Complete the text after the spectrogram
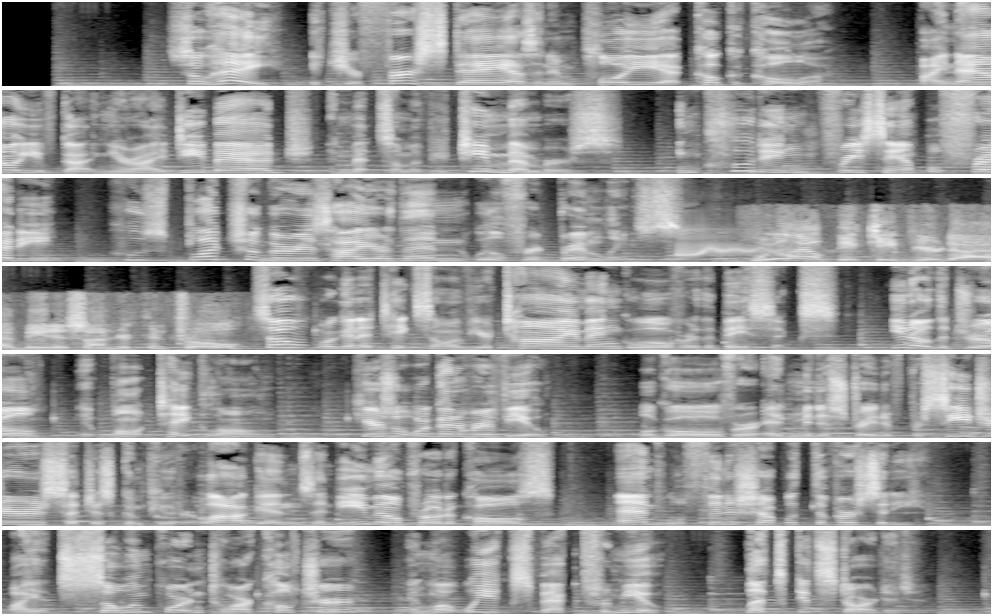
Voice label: E-Learning

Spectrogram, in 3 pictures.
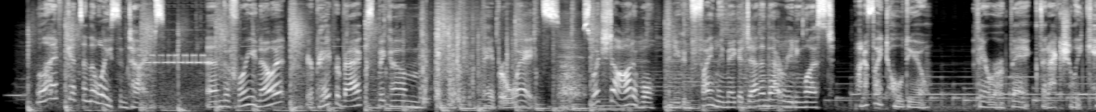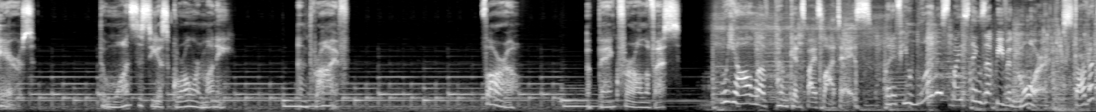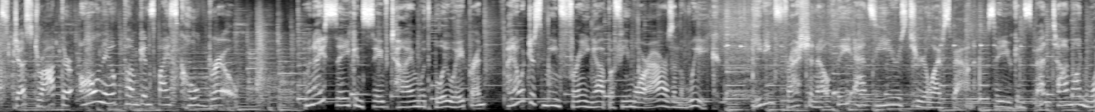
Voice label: Commercial, en US

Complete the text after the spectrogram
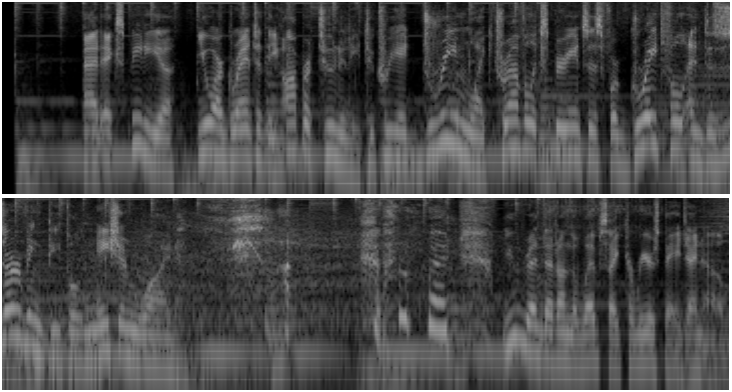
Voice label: E-Learning

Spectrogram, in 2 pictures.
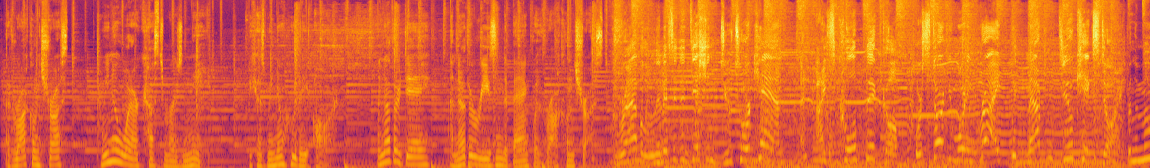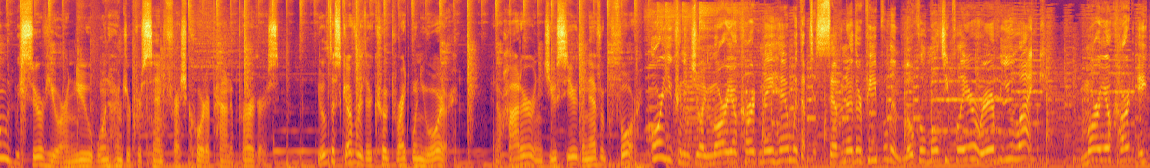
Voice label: US Commercial

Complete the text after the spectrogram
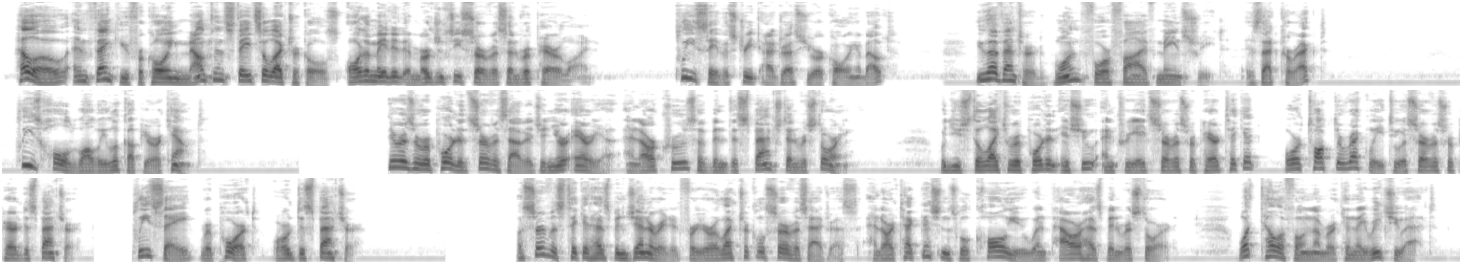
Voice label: Voice Actor Phone System

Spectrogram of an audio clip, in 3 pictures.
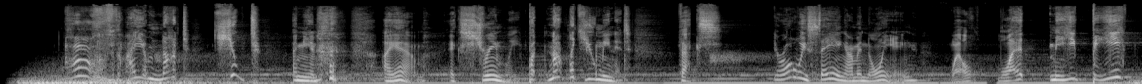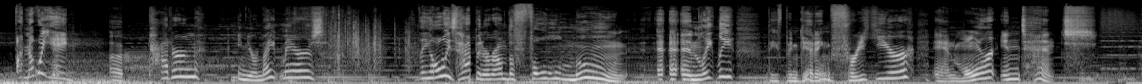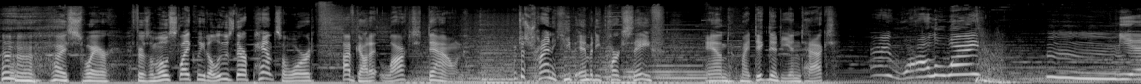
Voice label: Animation

